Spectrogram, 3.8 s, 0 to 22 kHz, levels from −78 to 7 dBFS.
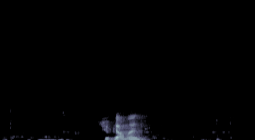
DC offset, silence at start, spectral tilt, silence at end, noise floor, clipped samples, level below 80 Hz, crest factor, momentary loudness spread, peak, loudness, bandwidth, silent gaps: under 0.1%; 0.6 s; -3.5 dB/octave; 1.65 s; -60 dBFS; under 0.1%; -54 dBFS; 28 dB; 27 LU; -6 dBFS; -27 LUFS; 4.7 kHz; 1.27-1.46 s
